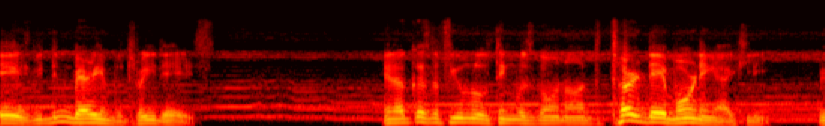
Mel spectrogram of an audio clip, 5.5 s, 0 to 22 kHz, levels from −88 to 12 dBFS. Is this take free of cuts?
yes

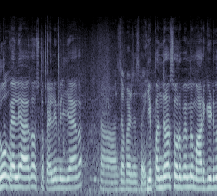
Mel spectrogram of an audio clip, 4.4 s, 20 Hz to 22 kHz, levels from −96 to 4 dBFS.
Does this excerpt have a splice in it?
no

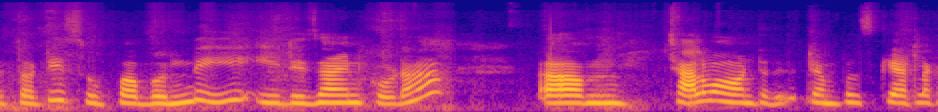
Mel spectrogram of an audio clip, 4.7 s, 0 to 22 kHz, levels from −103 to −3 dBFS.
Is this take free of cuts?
yes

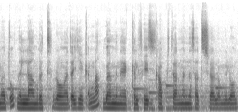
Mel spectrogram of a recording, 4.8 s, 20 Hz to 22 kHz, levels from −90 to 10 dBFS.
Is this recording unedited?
no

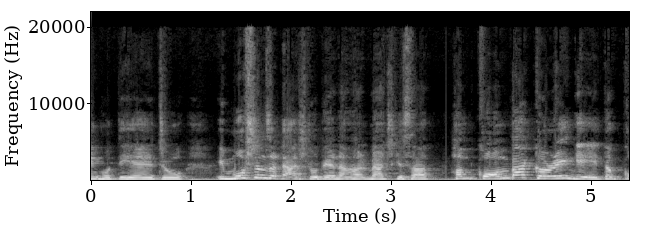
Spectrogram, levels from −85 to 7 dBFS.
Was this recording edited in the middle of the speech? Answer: yes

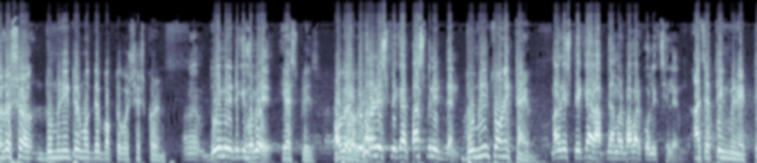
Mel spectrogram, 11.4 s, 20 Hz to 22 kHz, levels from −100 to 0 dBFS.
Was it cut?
no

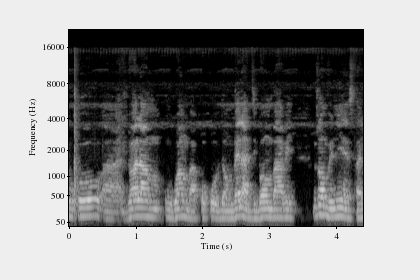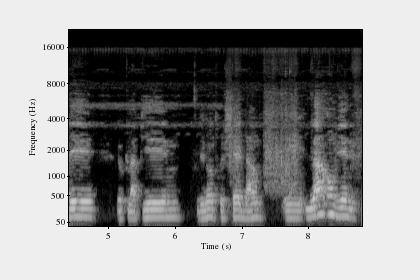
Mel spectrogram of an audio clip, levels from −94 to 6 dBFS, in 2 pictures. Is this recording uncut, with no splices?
yes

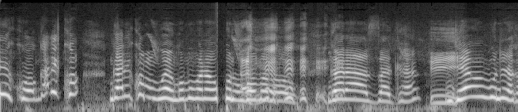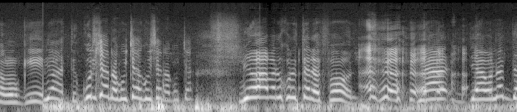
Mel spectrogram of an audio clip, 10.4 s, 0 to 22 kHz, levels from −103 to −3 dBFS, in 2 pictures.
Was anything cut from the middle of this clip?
yes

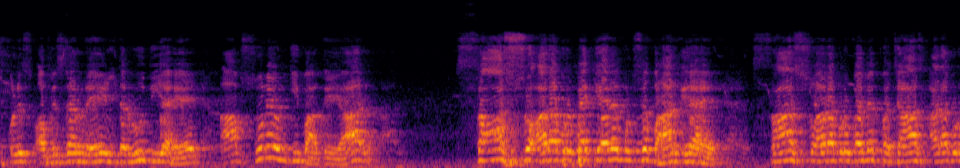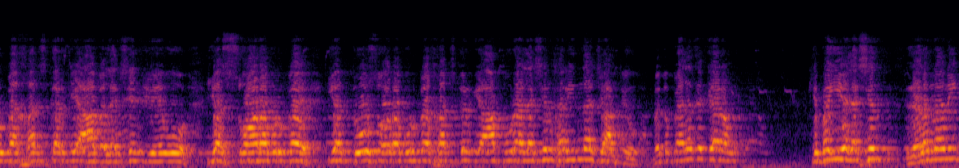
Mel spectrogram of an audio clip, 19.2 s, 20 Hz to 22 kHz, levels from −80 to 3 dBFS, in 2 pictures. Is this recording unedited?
yes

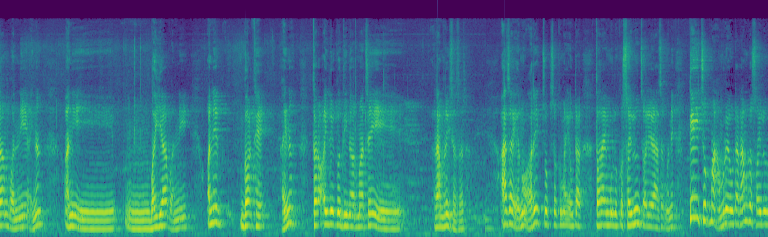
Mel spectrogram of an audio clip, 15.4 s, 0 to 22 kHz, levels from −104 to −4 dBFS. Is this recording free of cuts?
no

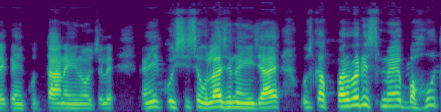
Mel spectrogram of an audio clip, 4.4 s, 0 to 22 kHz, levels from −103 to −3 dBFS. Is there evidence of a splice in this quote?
no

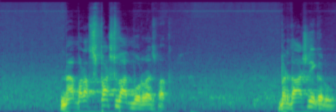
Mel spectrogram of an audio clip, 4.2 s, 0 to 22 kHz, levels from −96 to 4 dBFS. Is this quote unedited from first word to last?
yes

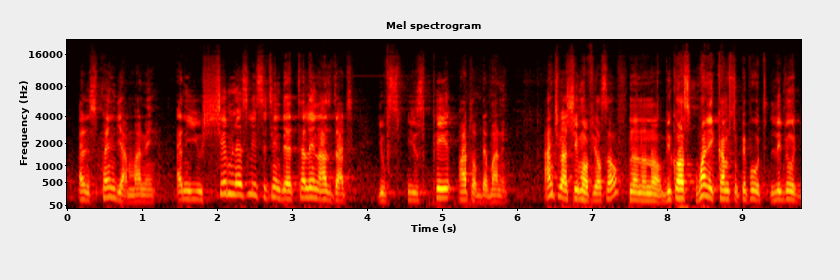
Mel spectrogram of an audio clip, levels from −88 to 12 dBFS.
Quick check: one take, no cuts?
no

